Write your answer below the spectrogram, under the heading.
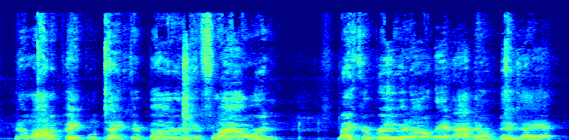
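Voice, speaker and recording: A woman speaks in a Southern US accent with a fairly high pitch. Her pitch variation is ordinary. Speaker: restaurant owner and home cook. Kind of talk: cooking tutorial. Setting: home kitchen. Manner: casual, conversational.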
